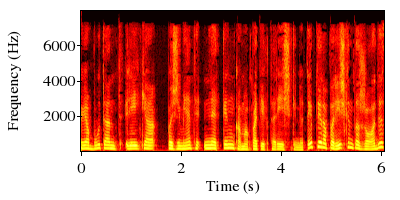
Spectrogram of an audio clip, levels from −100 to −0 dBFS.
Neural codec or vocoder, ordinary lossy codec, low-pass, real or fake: codec, 16 kHz, 4 kbps, X-Codec, HuBERT features, trained on balanced general audio; AAC, 32 kbps; 7.2 kHz; fake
